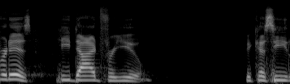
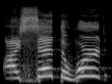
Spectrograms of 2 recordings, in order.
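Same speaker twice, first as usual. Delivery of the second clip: whiny protest; 13 semitones higher, 10 dB louder than usual. Retold or imitated. Kid arguing with parent.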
